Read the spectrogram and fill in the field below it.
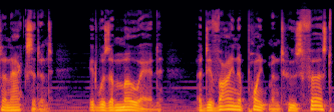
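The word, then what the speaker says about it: מועד: Pronounce it with me, moed.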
